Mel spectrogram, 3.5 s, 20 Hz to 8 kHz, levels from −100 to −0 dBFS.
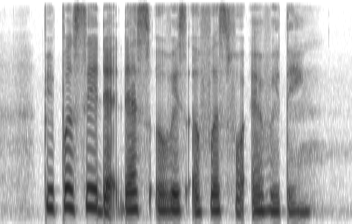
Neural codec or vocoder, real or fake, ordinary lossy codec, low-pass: none; real; none; 7.2 kHz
